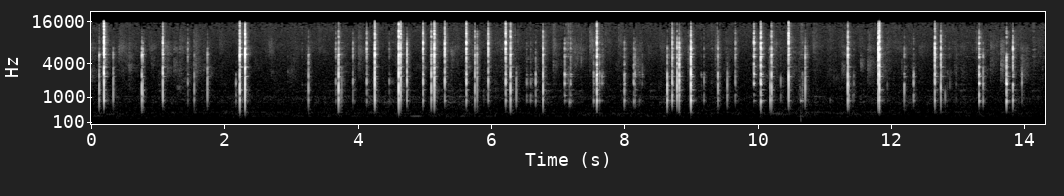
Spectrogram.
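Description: A metal soap tin is tapped with the fingers in a quick, irregular series of short, crisp clicks. Each tap is bright and dies away almost instantly, with some faint low resonance under the sharp attacks.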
